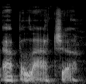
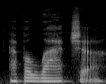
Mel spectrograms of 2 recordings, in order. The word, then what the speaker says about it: Appalachia: we we pronounce it Appalachia Appalachia and my godmother always used to say say the way to remember is to just think of throwing an Apple at you okay I'll never forget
